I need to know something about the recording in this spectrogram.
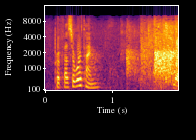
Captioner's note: applause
